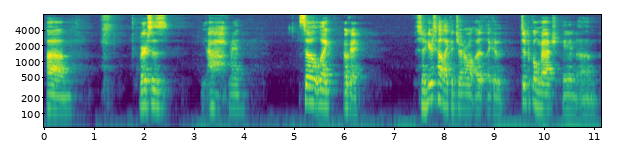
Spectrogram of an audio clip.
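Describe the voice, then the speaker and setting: A young man chatting casually on a podcast, his speech full of hesitations, fillers and restarts as he explains things. His voice has a middle pitch and carries a noticeable room echo. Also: slow, pauses often, fairly bright tone. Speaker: podcast host. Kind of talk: casual chat. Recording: echoey room.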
